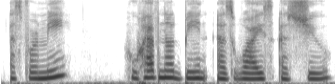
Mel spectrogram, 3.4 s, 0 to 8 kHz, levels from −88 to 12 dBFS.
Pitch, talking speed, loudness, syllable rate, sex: 220 Hz, 195 wpm, -17 LUFS, 4.5 syllables/s, female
